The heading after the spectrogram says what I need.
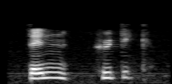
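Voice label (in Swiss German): "dennhitig", alsace Haut-Rhin; vin; peau mince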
